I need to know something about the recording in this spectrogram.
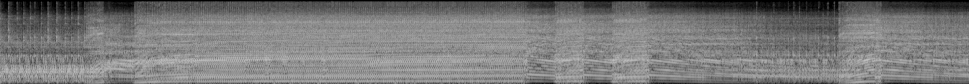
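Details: Homelite XL-12 two-stroke chainsaw that a shop called low on compression, after replacing a failing condenser: starts, settles into steady idle, then revs cleanly up and down several times; runs healthy.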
